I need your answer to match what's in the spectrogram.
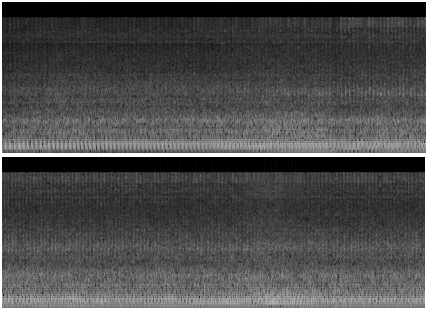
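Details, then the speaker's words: Yamaha Mio J fuel-injected scooter, fine cold but once hot it stumbles (brebet) off idle and bogs on throttle, worse under load; coil and ECU swapped with no change; note flutters instead of picking up cleanly, injector suspected. "jadi motor ini kalau kondisi dingin itu enak tapi kalau udah panas kumat agak brebet di awal Terus kalau di gas malah Mendem di gas mendem"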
